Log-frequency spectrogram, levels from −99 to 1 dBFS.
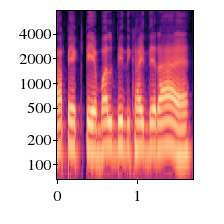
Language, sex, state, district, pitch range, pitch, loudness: Hindi, male, Jharkhand, Garhwa, 160-165 Hz, 160 Hz, -11 LUFS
